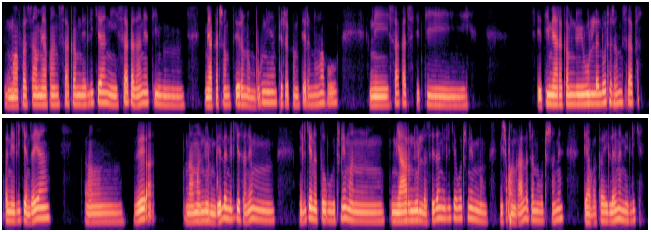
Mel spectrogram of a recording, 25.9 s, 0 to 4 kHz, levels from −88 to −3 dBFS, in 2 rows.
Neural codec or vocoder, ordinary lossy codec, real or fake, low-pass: none; none; real; 3.6 kHz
